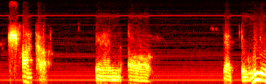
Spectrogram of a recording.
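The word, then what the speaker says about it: Chahta: I found out later on that the correct pronunciation is Chata, and that the real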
